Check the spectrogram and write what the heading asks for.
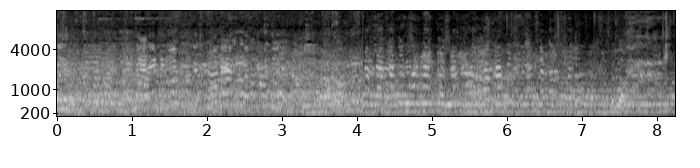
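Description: A crowd of worshippers talking all at once: a steady hubbub of many overlapping voices.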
